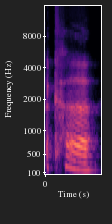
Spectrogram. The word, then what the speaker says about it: occur: occur occur in in in a sentence it would definitely begin with a schwa uh occur occur some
